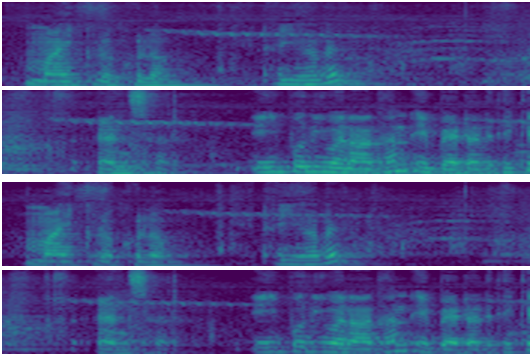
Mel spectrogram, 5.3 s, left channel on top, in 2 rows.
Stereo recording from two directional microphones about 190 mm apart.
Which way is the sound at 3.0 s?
30° right (ahead or behind).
